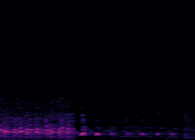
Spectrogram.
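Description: A high-pitched, rapidly fluttering cackling laugh that stops about a second in, followed by a few faint short sounds.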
